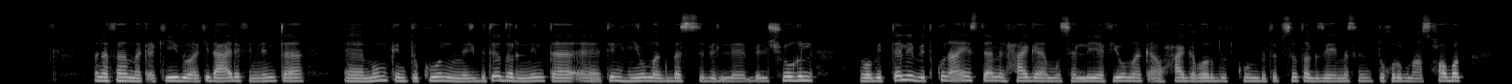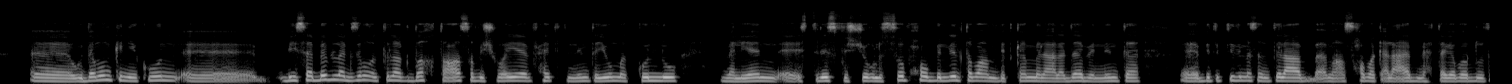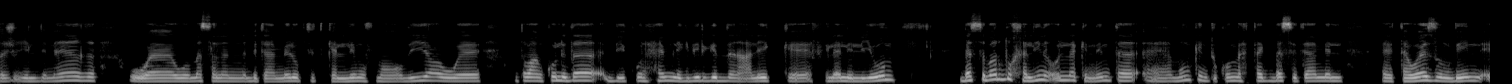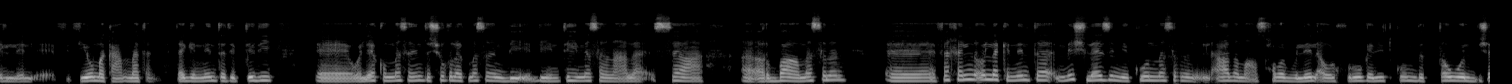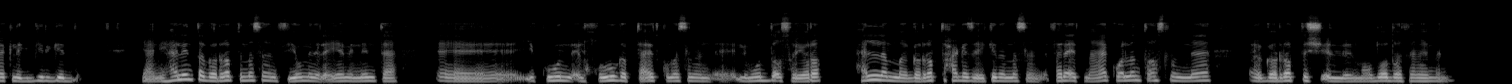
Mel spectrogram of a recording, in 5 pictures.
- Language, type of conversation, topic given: Arabic, advice, إزاي أوصف مشكلة النوم والأرق اللي بتيجي مع الإجهاد المزمن؟
- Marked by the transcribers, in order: in English: "استرِس"; tapping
